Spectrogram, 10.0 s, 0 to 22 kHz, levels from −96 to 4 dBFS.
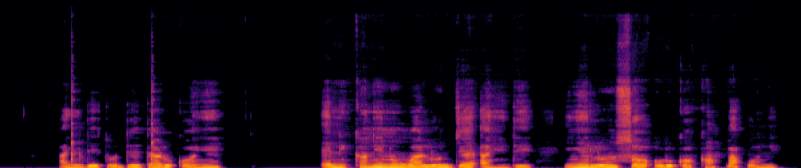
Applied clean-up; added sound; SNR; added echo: neural mask model Resemble Enhance denoiser.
